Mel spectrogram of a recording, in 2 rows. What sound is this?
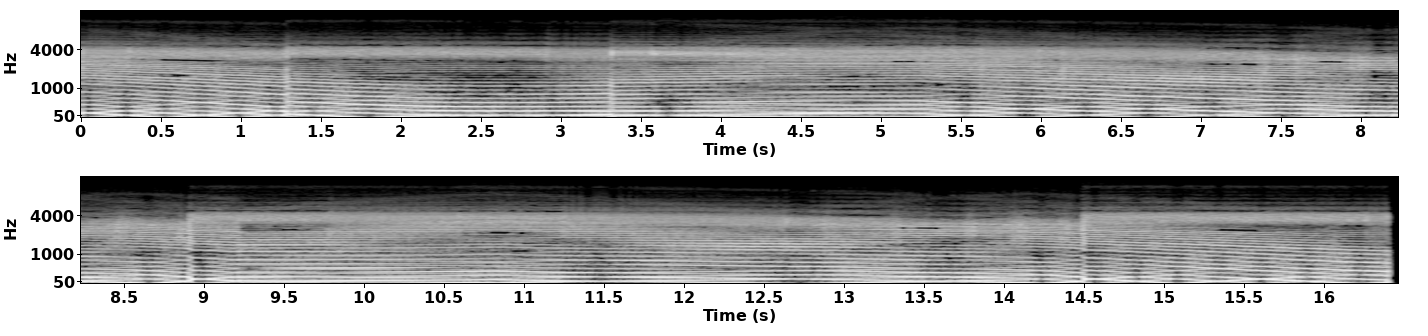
quantum radio snap085
Experimental QM synthesis resulting sound.
noise, soundeffect, drone, sci-fi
